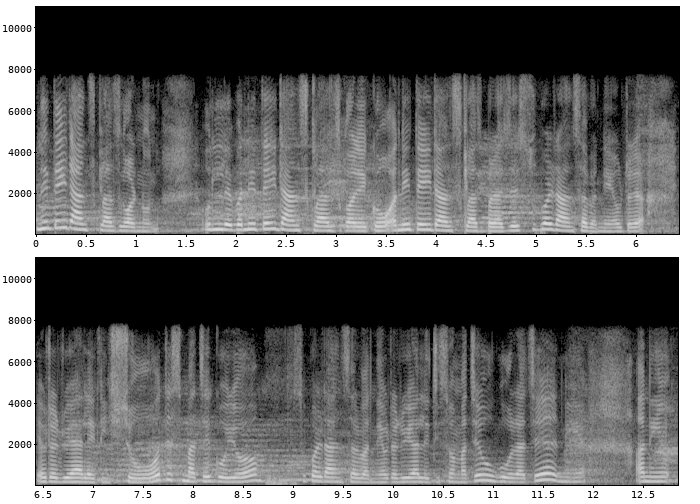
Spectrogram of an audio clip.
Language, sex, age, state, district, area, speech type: Nepali, female, 18-30, West Bengal, Jalpaiguri, rural, spontaneous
